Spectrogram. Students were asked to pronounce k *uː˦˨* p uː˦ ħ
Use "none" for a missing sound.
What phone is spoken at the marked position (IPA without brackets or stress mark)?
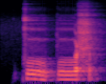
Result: uː˦˨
